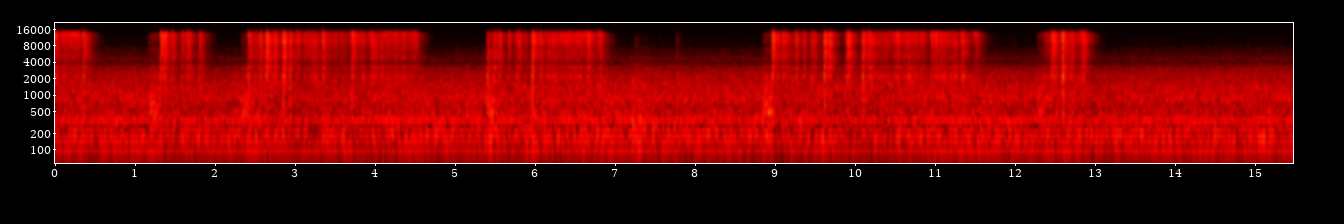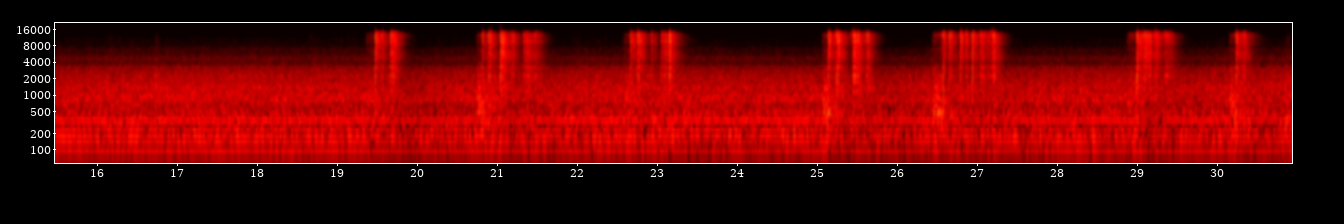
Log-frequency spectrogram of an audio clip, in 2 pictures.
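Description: Wire-feed (MIG) welder arc crackling and sizzling in a series of short bursts, from under a second to about three seconds each, as stitch welds are run on a thin steel coffee can. A steady low hum runs underneath, with a long pause between bursts around the middle.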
